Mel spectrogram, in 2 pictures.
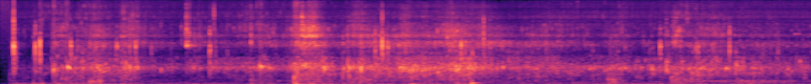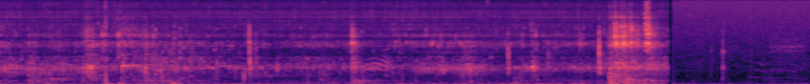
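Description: Muffled underwater sound from a camera beside a shark biting at a baited line: a rushing, bubbling water noise with several dull knocks in the first few seconds. It stops abruptly near the end.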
